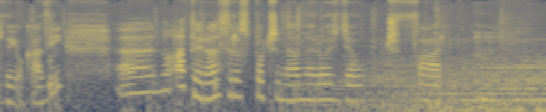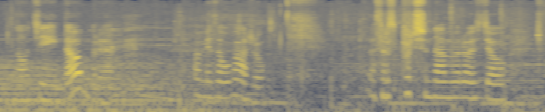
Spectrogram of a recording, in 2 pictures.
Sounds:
speech, music

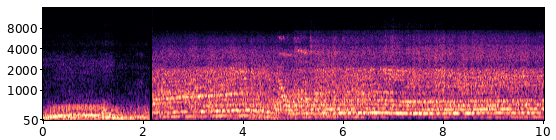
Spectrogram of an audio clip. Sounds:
speech

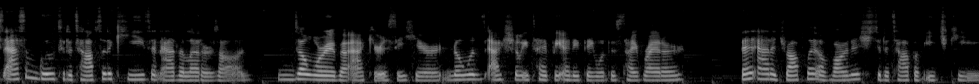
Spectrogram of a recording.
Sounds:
typing on typewriter

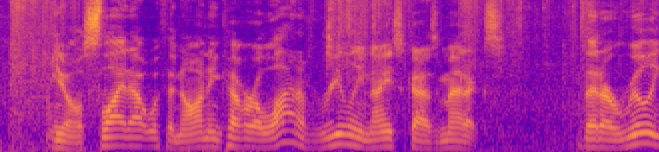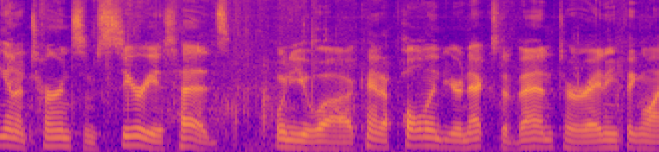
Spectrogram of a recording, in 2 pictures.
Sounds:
speech

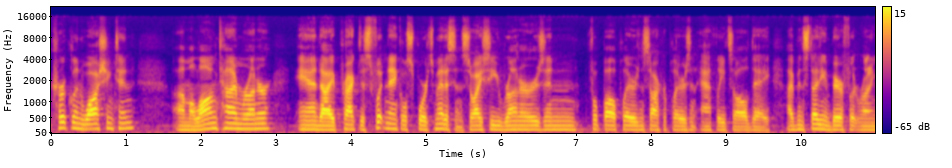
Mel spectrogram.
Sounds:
speech, inside a large room or hall

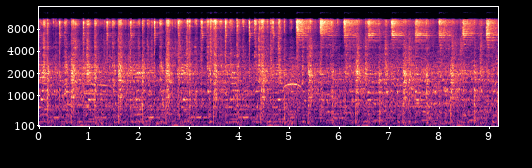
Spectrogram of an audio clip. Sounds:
music

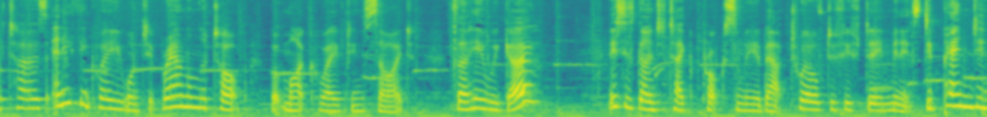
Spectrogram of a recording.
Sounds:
music, speech

